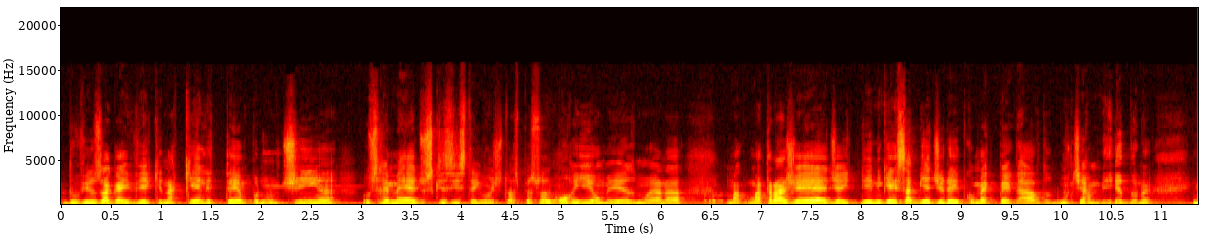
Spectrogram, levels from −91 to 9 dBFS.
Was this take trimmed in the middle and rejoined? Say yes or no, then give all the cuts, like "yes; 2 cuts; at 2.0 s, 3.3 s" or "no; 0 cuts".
no; 0 cuts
